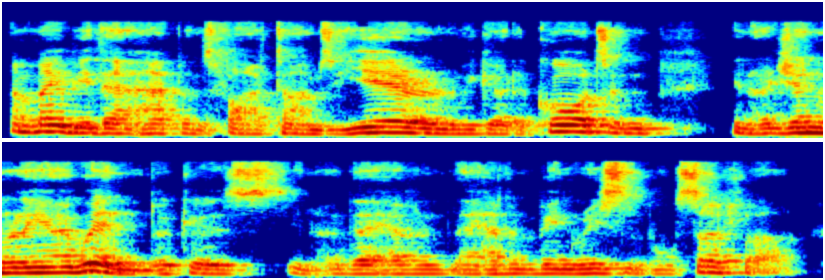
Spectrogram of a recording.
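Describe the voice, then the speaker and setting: A man's voice: mid-range voice, moderate pace, hardly any pauses, warm tone. A middle-aged man with an Australian accent, giving thoughtful, hesitant interview answers as an expert witness with frequent restarts. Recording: echoey room, mic at a distance.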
